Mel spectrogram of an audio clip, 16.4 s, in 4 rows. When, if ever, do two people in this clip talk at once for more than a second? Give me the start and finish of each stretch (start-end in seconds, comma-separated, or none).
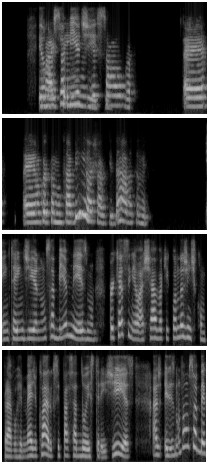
0.7-2.2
